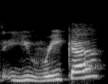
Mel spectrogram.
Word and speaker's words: Ureeka: And then the third one is Eureka, and that's spelled Ureeka.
